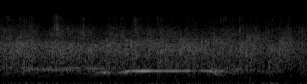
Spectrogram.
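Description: An audience claps for their pastor, a steady, continuous, dense wash of many hands at even loudness, with a thin, steady whistle-like tone sounding briefly through the middle.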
